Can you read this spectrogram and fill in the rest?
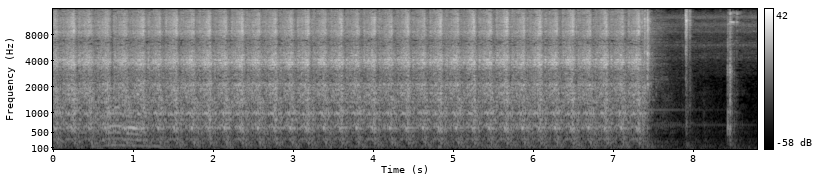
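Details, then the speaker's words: Very old truck, long unused, fed WD40 and lighter fluid to start: steady cranking at about 2.5 beats a second for seven seconds, never firing, with smoke; cranks but will not start. "Not doing much, is it? Nothing at all."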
